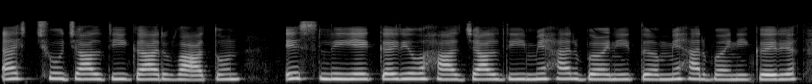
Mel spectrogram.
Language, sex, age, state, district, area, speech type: Kashmiri, female, 18-30, Jammu and Kashmir, Kulgam, rural, spontaneous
